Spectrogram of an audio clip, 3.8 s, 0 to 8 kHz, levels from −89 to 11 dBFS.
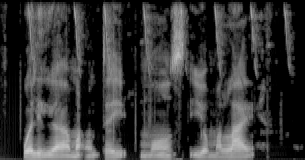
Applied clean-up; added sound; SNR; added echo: classical method spectral subtraction.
